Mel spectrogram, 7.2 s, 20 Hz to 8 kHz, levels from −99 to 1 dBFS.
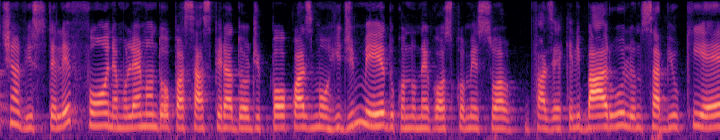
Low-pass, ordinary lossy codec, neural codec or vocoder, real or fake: none; none; none; real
